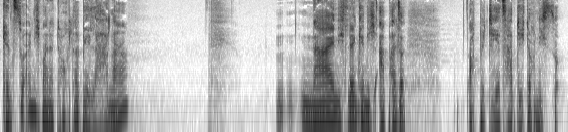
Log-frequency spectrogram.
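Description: Brief: a flighty, scheming old witch mother, sly and teasing, husky, voiced by a man. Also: on the low side, big pitch swings, measured pace, pauses often, a little mellow, no room sound, clean studio sound, exaggerated voice. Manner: sly, teasing, sprinkles Italian words.

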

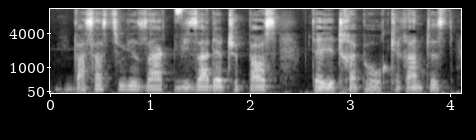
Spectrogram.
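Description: Anxious earnest teen boy, read by a man, ordinary mid pitch. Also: fairly even intonation, moderate pace, darkish tone, natural voice. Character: anxious teenage boy, easily led.

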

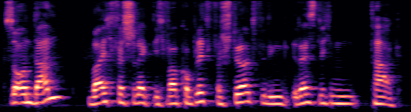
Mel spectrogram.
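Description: A young man in casual chat, telling a story with excitement, slang and swearing. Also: on the high side, normal speed.

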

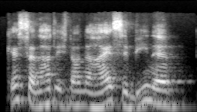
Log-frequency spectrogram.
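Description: A man's voice: a little high, normal speed, vocal fry, mellow. A man voicing a cheeky, carefree squirrel in a spoken fable, chatty and crude. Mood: grumbling.

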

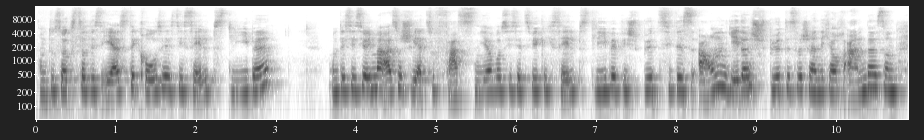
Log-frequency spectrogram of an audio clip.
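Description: A woman, interviewing gently with follow-up questions. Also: medium pitch, fairly even intonation, moderate pace. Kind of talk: conversational interview.

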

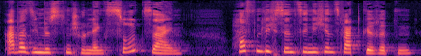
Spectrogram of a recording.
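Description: A woman's voice: fairly high pitch, normal speed. A woman voicing an anxious father in a children's storybook, urgent and worried. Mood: panicked. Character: panicked adult father searching for his child.

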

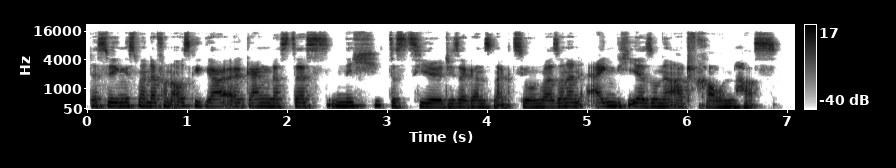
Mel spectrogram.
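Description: Woman kinda low voice telling her own story, lots of ums and restarts, casual chat. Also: flat delivery, creaky. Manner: halting, many fillers and restarts. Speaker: interview guest.

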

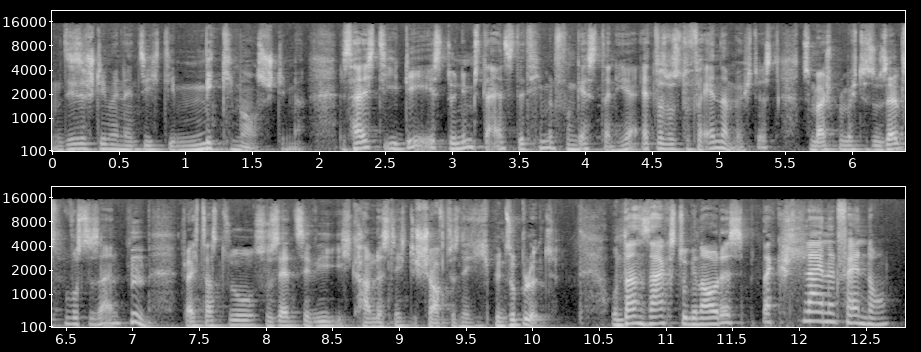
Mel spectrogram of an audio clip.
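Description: A male psychologist giving a motivational self-help lesson in a slightly husky, mid-pitched voice. He speaks directly to the listener and checks in often with short tag questions. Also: expressive, quick pace, few pauses, a little mellow. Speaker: psychologist and coach.

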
